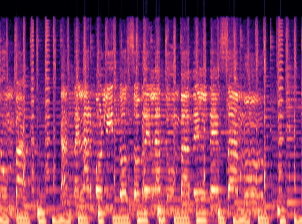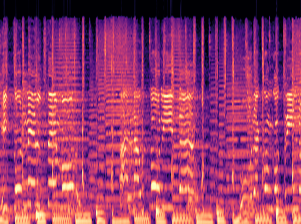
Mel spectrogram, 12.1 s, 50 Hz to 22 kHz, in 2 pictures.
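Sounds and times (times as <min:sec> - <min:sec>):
salsa dance band playing: 0:00.0 - 0:12.0.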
